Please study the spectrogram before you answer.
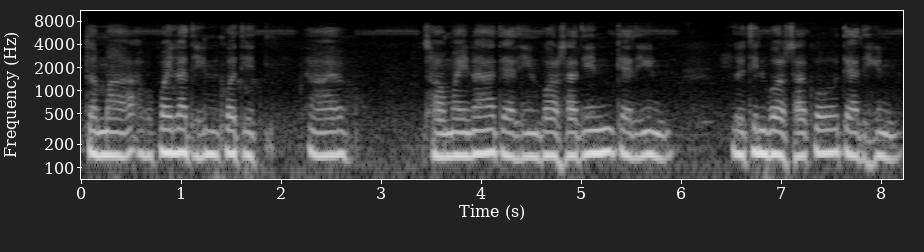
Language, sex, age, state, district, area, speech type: Nepali, male, 60+, West Bengal, Kalimpong, rural, spontaneous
